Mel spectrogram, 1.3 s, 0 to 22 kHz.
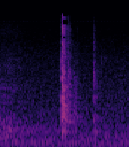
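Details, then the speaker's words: Kenwood VR-505 A/V surround receiver (2001) switched on during current test at 122 V: one sharp click then a softer one, power relay switching normally; display lights, about half an amp drawn, FM static heard. "i heard relay click that's always a good sign seeing a display hearing what sounds like am static half an amp that sounds good"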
